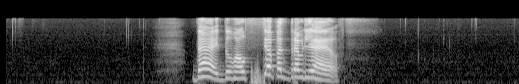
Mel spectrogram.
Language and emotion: Russian, positive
